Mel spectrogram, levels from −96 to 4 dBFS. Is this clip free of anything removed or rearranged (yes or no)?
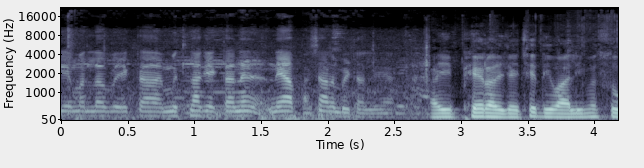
no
